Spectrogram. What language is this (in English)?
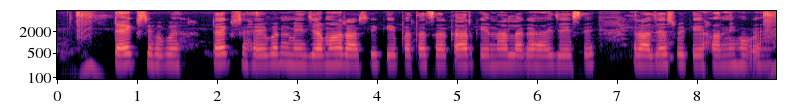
Magahi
